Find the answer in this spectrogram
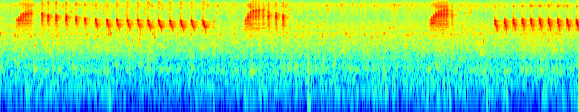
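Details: Cage-bird training recording of a sooty-headed bulbul in 'tembak panjang' style: three short bursts of quick, rattling repeated notes, each opened by a loud rising whoosh, with gaps of soft background hiss.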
